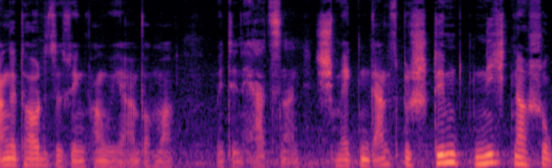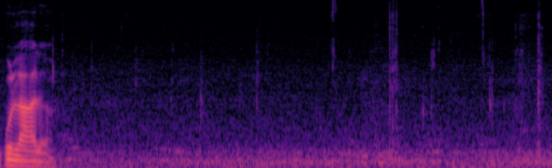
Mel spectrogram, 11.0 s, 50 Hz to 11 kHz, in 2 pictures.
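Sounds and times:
person chewing crunchy chocolate: 0:08.8 - 0:11.0.

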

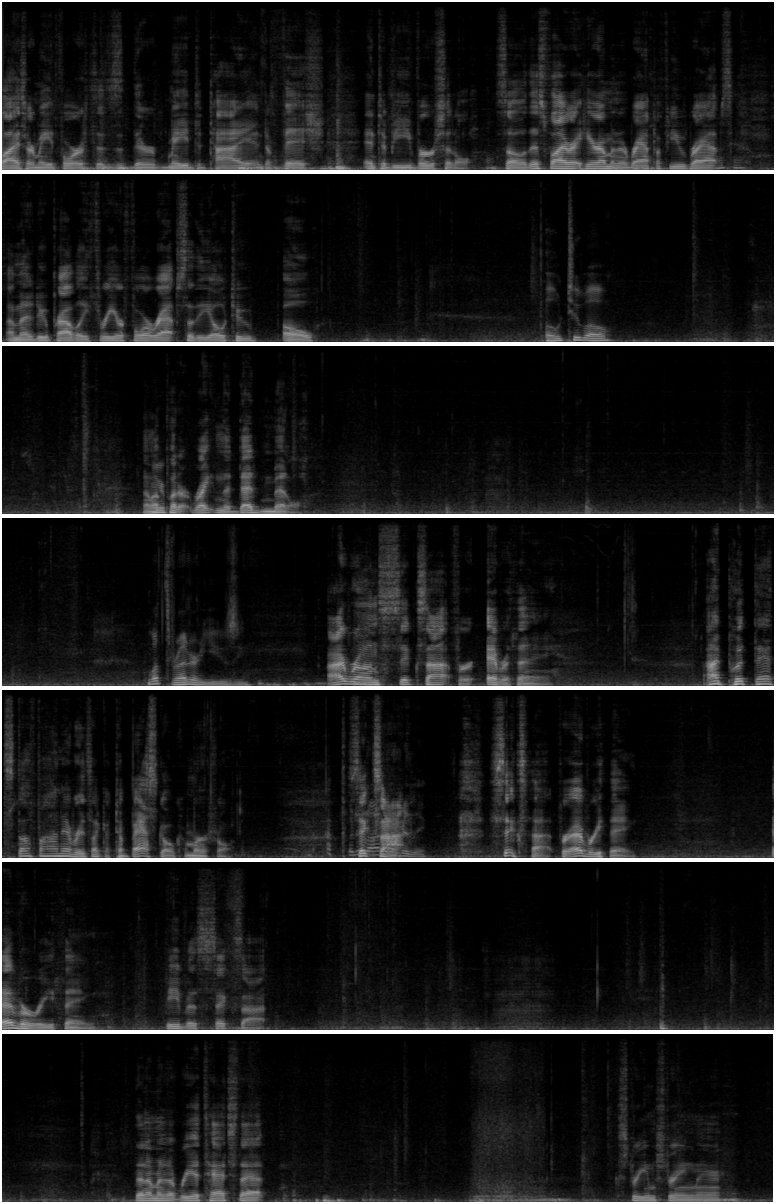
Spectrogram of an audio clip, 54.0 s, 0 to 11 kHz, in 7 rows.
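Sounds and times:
faint clicks and handling noise: 0:41.2 - 0:47.6.

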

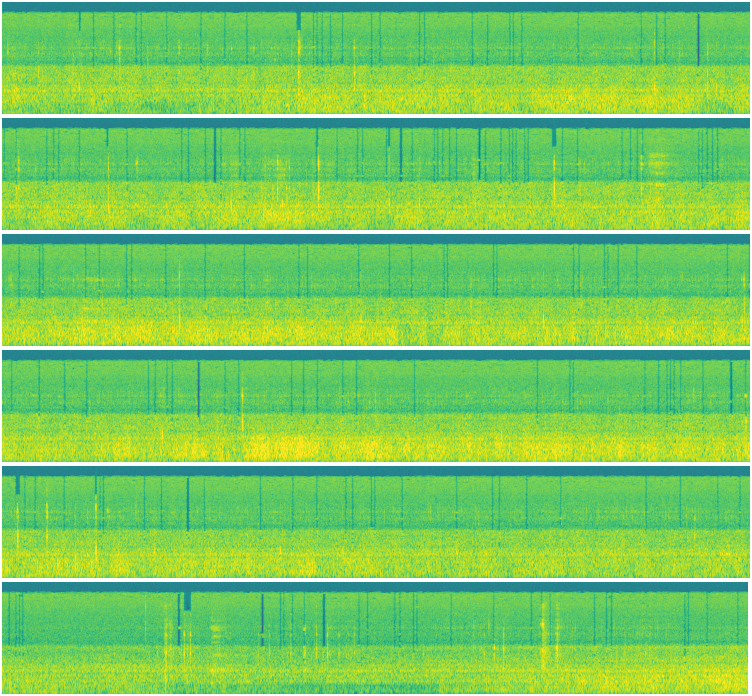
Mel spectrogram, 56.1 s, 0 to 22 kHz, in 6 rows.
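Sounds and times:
wind rumbling on microphone: 0:00.0 - 0:56.0.

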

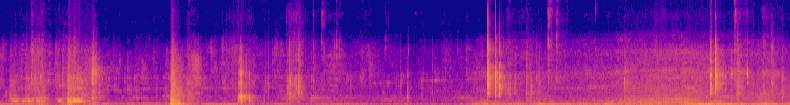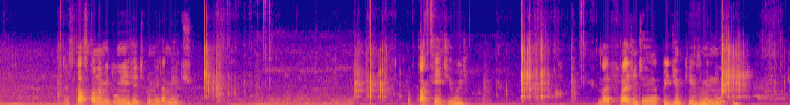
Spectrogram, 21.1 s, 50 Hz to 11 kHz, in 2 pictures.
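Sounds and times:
peanuts clicking against plastic bowl: 0:09.3 - 0:10.6, 0:13.2 - 0:14.1, 0:15.2 - 0:18.6, 0:20.1 - 0:21.0
peanuts clicking into ceramic bowl: 0:17.1 - 0:18.5, 0:20.1 - 0:20.6.

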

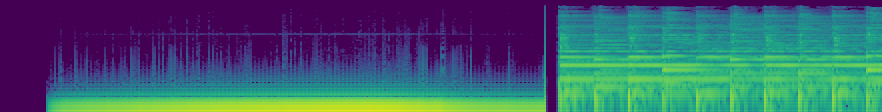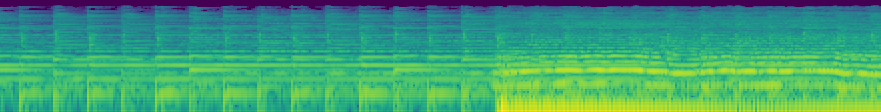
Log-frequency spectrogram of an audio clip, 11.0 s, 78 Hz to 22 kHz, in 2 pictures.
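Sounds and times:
deep electronic bass tone: 0:00.3 - 0:03.4, 0:08.6 - 0:11.0.

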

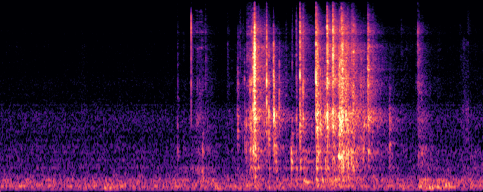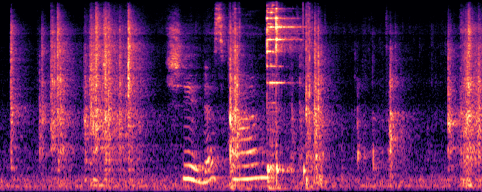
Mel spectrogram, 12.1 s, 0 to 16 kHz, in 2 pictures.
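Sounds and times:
aluminium foil crinkling: 0:02.3 - 0:05.3.

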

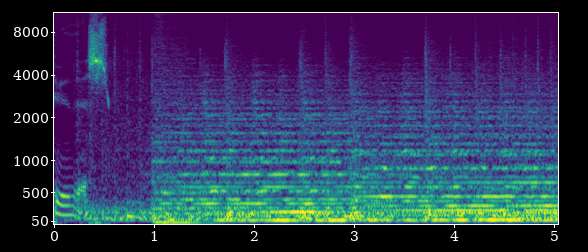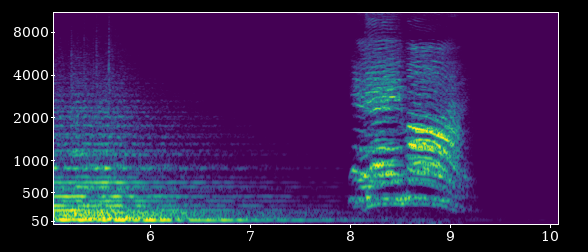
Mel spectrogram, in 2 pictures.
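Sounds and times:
background music: 0:00.0 - 0:09.2
child calling out: 0:08.0 - 0:09.2.

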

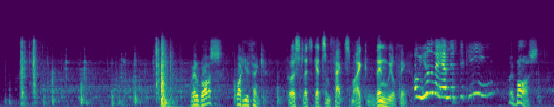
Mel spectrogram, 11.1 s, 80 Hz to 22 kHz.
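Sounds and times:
door shutting knock: 0:01.6 - 0:03.6.

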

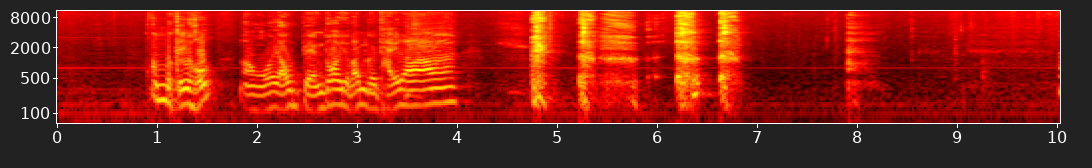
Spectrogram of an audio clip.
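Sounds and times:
man coughing: 0:04.6 - 0:07.0, 0:07.8 - 0:08.3.

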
